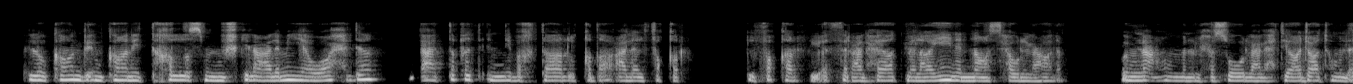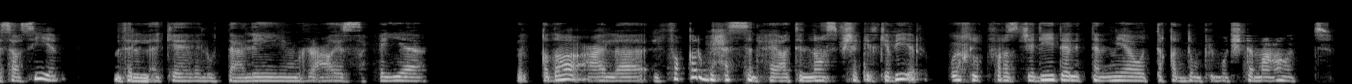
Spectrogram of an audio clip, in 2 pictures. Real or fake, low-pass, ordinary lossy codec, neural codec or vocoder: real; 7.2 kHz; AAC, 32 kbps; none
